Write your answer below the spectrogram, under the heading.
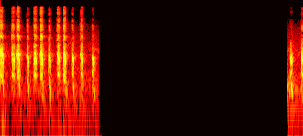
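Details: Female chukar partridge giving the call used as a hunting lure: a two-second rattle of loud, clucking chuk notes, then silence before two more notes at the end.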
